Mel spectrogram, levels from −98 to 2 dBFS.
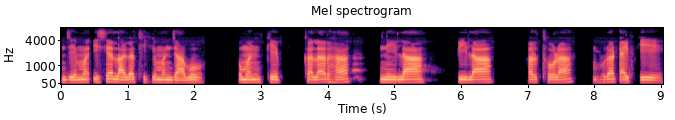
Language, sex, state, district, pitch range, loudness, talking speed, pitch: Chhattisgarhi, male, Chhattisgarh, Jashpur, 130-135 Hz, -18 LUFS, 125 wpm, 135 Hz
